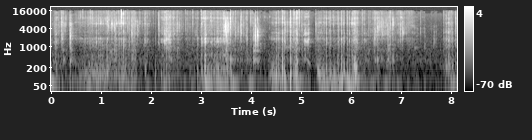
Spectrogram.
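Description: A cream soap bar with a red rim is shaved into curls with a utility knife blade. Dry, crackly scraping and crunching rises and falls in uneven strokes, with soft low thuds beneath and bright, papery edges on each cut.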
